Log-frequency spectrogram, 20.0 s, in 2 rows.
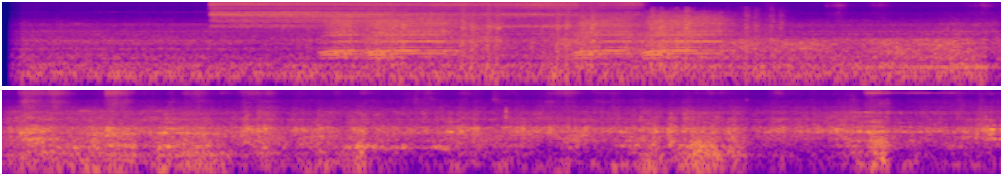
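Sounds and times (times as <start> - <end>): rumble of running trains: 0.1 - 19.9
train wheels clattering on rails: 2.1 - 19.9
train horn blasts: 3.1 - 7.5.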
